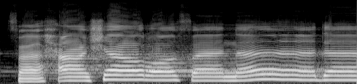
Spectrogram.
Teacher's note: huruf da dipanjangkan 2 harokat karena di atasnya terdapat tanda alif kecil dan di depannya terdapat alif bengkok atau alif maksurah.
